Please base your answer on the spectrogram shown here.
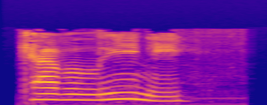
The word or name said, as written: Cavallini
